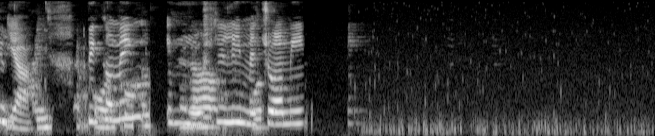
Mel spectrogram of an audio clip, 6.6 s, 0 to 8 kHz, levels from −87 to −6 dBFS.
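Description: A short piece of speech, and the whole thing has been through overdone noise removal. The suppressor was clearly pushed too hard, so any frequency band sitting close to what it took for noise gets pulled way down or gated off, and the softer edges of the speech go with it. The background sits at near silence with little twinkling specks in it. On top of that, the level collapses in three stretches: 0.0 to 0.81 s, 1.34 to 1.9 s, and 2.15 to 3.22 s, dropping by as much as about 40 dB at the worst points. That's most likely speech suppressed in double talk. The far end seems to have been talking at the same moment, the echo canceller couldn't tell the near talker from the loudspeaker echo, and it ducked everything, so the speech dips and breaks up in pieces for roughly 0.7, 0.5 and 1 s in total across those three spans. Then from 3.47 to 3.65 s there's a faint repeat trailing the speech by 434 ms, sitting around 25 dB under the main signal. 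That's likely an echo leak: someone on a speakerphone, their canceller not catching everything the mic picked up, and the leftover getting sent back down the line as a delayed copy. The top end stops at 8 kHz, which is just the call's own mic chain doing its normal band-limiting.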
